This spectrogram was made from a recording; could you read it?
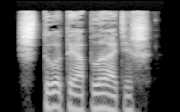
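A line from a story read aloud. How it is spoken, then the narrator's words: Wolf's growl. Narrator (Russian): зарычал волк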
